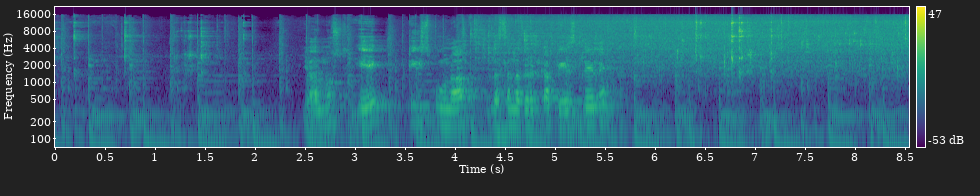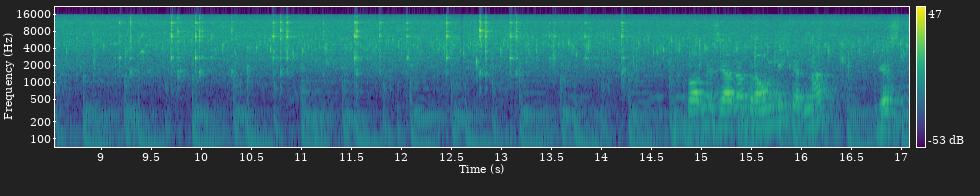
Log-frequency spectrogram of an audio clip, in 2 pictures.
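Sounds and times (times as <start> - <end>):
paste sizzling in hot fat: 4.0 - 17.0
spatula on iron pan: 5.9 - 16.8.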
